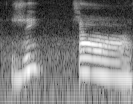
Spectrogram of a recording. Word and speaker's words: життя: виділеного слова у нас виділене Слово Життя називаємо ж твердий приголосний і голосний тяга який подовжений позначаємо м'який це ми позначили м'який подовжений я а звук голосний життя ставимо наголос життя Ось така звукова модель у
